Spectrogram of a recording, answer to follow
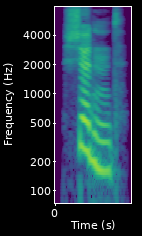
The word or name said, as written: shouldn't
